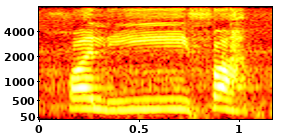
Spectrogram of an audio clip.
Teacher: یہ گول تا ہے، یہ گول تا جب آ جائے، وقف آ جائے، اس آواز کو ہا میں بدل دینا ہے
